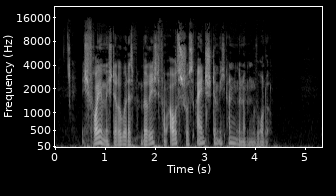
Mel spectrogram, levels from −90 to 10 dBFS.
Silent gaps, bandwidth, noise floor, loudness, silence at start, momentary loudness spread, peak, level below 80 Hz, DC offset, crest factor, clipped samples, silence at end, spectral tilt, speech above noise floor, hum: none; 16 kHz; -66 dBFS; -26 LUFS; 0.25 s; 17 LU; -2 dBFS; -52 dBFS; under 0.1%; 28 dB; under 0.1%; 0.9 s; -2.5 dB/octave; 38 dB; none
